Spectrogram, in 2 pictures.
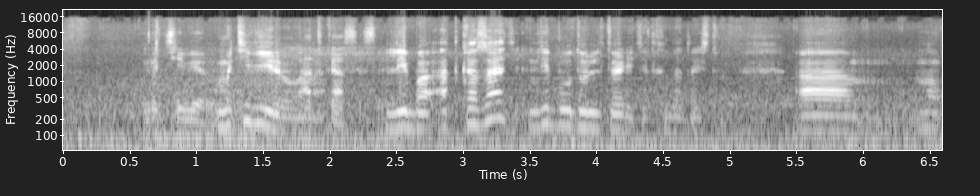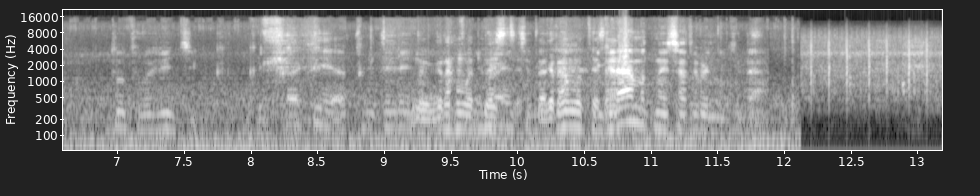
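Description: A young man talks with animation close by inside a car.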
